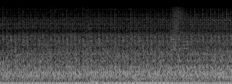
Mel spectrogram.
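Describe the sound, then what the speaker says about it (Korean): A Volkswagen Arteon 2.0 TDI diesel sedan engine idles with the hood open, a steady, even low rumble with a faint diesel clatter, close and continuous. "엔진 소리 일정하네요."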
